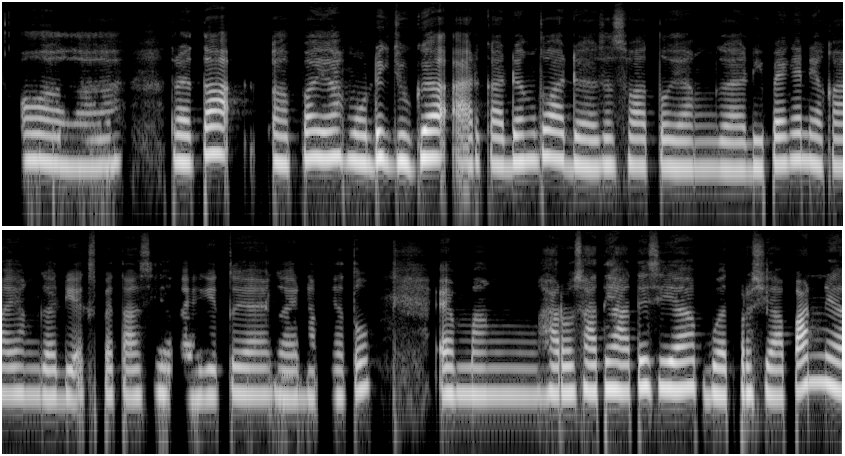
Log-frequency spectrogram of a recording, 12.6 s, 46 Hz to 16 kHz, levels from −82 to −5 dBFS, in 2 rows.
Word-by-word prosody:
Oalah. 230 -2 -1 0.4
Ternyata 255 +5 +3 0.3
apa 240 +1 -1
ya 270 - +4 0.2
mudik 255 +1 +4
juga 250 +3 +5 0.2
ar - - -2
kadang 240 +2 +1
tuh 285 - +3
ada 235 -2 +1 0.2
sesuatu 225 -1 -3
yang 215 0 -3
enggak 210 -1 -1
di 215 - +1
pengen 250 +2 +1
ya 235 - 0
Kak 225 -1 -2
yang 225 -1 -3
enggak 210 -1 -1
diekspektasi 210 +1 -5 0.2
kayak 200 0 -7
gitu 210 +2 -22
ya - - 0
enggak 215 -2 -3
enaknya 205 +1 -8
tuh 245 +2 0 0.5
emang 220 0 0 0.4
harus 230 0 +2
hati-hati 245 +1 +3
sih 260 -1 +3
ya - - +5 0.2
buat 220 -2 +2
persiapannya, 245 +5 +2
230 Hz, 155 wpm, -23 LUFS, 215-250 Hz, 0.5 s, juga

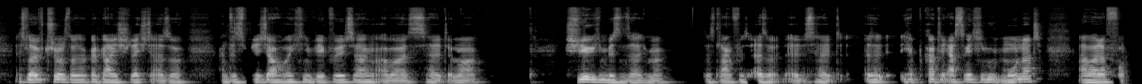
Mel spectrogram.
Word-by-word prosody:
Es 115 -1 -6
läuft 110 -1 +4
schon, 125 - +4
es 115 - +1
läuft 105 -1 +2
auch - - -7
gerade 105 -2 0
gar 100 -1 +3
nicht 95 0 +1
schlecht. 100 +1 -1
Also, 90 +1 -3 0.3
an 95 - -6
sich 100 +1 -2
bin 105 - -1
ich 105 - +1
auf 100 - +4
dem 100 - -2
richtigen 100 0 -2
Weg, 90 +1 0
würde 100 0 +4
ich 100 - 0
sagen, 100 -1 0
aber 90 -1 -1
es 90 +2 -1
ist - - -4
halt 85 -3 -2
immer 90 +1 -3 0.8
schwierig 115 -1 +6
'n 110 - +1
bisschen, 100 -2 +2
sage 90 -1 -1
ich - - -7
mal, 90 +1 -5 0.3
das 95 0 -7
langfristig 95 +1 -2
also, 95 0 +2
äh, 90 - -4
das 80 - -1
ist - - -4
halt 90 -3 -3 0.2
also, 100 -1 +1 0.2
ich 120 - -5
habe 110 -3 -5
gerade 120 +3 +1
den - - -2
ersten 105 +3 +3
richtig 110 0 +1
guten 110 -5 -1
Monat, 125 +5 +1 0.3
aber 100 0 +3
davor 95 0 0
100 Hz, 270 wpm, -23 LUFS, 95-105 Hz, 0.8 s, schwierig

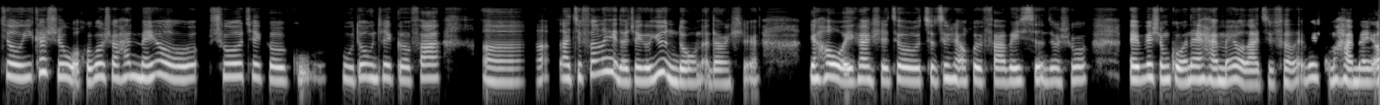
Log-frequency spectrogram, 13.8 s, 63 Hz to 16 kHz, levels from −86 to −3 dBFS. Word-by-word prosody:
就 275 -3 +2
一 270 - -2
开 355 +6 +1
始 285 -6 -2
我 265 - +2
回 220 - -2
国 275 - +3
的 285 - +1
时 275 - -3
候， 260 - -2
还 285 +3 -2
没 270 -2 +2
有 265 -4 +1
说 285 0 -1
这 275 -1 -4
个 240 -2 0
鼓 250 +2 -12
鼓 245 -3 -5
动 270 0 0
这 265 0 -2
个 240 -2 -3
发 265 +2 -2 0.4
呃， 220 -1 -4 0.3
垃 265 -2 -1
圾 270 +3 -4
分 320 +5 -3
类 370 -2 +1
的 225 -2 +1
这 230 +1 +1
个 225 - +3
运 270 -4 +2
动 210 -1 +1
呢， - - -7
当 205 0 -3
时。 250 +6 -8 0.5
然 255 0 +4
后 280 +1 +5
我 260 - +7
一 - - +4
开 245 +1 +1
始 225 0 -1
就 225 -1 +3
就 235 +2 -3
经 255 +3 -1
常 225 -2 0
会 230 0 +3
发 220 0 -2
微 225 0 +2
信， 235 +2 -2
就 225 0 -1
说： 235 +3 -2 0.4
“哎， 245 -1 +8
为 270 +3 +3
什 260 -1 +1
么 245 - +2
国 230 -4 +3
内 245 +1 +3
还 230 -3 +1
没 220 0 +1
有 245 - +2
垃 195 0 +1
圾 200 0 -9
分 210 0 -2
类？ - - -3
为 260 +1 0
什 260 - -13
么 235 - 0
还 235 -3 +3
没 215 0 +1
有？” 225 - +2
245 Hz, 305 characters per minute, -22 LUFS, 225-270 Hz, 0.5 s, 哎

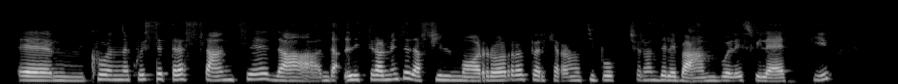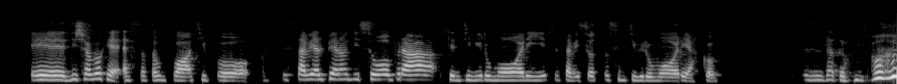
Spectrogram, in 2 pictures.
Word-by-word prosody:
ehm, 185 -3 +3
con 220 -2 0
queste 225 +3 -1
3 230 -1 +3
stanze 230 +2 -1
da 175 -3 +1
da 185 +2 -1
letteralmente 215 +5 +2
da 195 - +4
film 195 0 -3
horror, 190 +5 +2
perché 200 -3 -4
erano 185 +1 -5
tipo 200 0 -3
c'eran 200 -2 -8
delle 195 -3 +2
bambole 175 +2 0
sui 185 - -5
letti. 160 - -2 0.9
E 205 -1 +4
diciamo 235 +4 +1
che 225 -5 +1
è - - -3
stata 190 0 -6
un 195 0 -5
po' 185 -2 +2
tipo, 180 -3 -2 0.2
se 220 - -14
stavi 225 +1 +2
al 225 0 +2
piano 235 -1 +1
di 240 +1 -8
sopra 225 -2 +3
sentivi 200 -1 -3
rumori, 190 0 +1
se 210 - -19
stavi 180 -2 -3
sotto 190 +2 -7
sentivi 190 -2 -6
rumori, 175 -1 0
ecco. 155 - -6 0.8
È 210 - -10
s 200 0 -4
stato 195 -3 -4
un 205 -2 -4
po' 275 +9 +8
200 Hz, 155 wpm, -23 LUFS, 185-220 Hz, 0.9 s, po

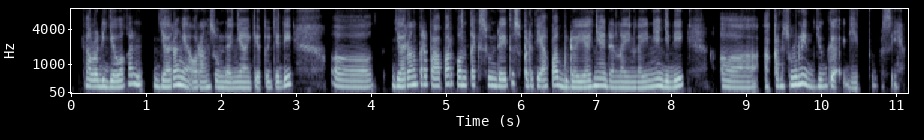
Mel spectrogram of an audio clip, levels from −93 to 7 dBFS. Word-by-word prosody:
kalau 190 -3 +2
di 190 - +3
Jawa 180 +1 +2
kan, 260 +1 0 0.2
jarang 195 +5 +3
ya 185 - -1
orang 165 0 -2
Sundanya, 165 -2 -1
gitu. 160 +1 -4
Jadi, 185 +8 +1 0.6
eee, 180 -4 -1 0.3
jarang 205 +4 +3
terpapar 250 0 0
konteks 235 -1 -2
Sunda 210 -2 +2
itu 200 +9 0
seperti 210 -5 -1
apa, 215 +3 0
budayanya 180 +3 +2
dan 170 -1 -2
lain-lainnya. 165 +5 0
Jadi, 180 +4 +3 0.6
eee, 170 -2 -2
akan 205 -1 -3
sulit 235 0 +4
juga, 195 +1 -1
gitu 155 +8 -13
sih. - - -10
195 Hz, 150 wpm, -22 LUFS, 175-220 Hz, 0.6 s, sulit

